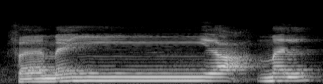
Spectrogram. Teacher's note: Bunyi nun sukunnya hilang tapi dengan ghunah atau dengung. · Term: idgham bighunah, idgham bi gunnah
